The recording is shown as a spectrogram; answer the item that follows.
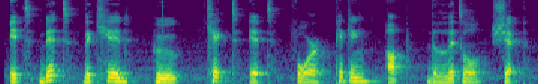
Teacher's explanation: the short closed jaw smiling sound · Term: I sound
